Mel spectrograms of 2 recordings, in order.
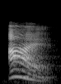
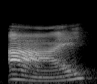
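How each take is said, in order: First: The pitch falls sharply from high. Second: The pitch dips low then rises.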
